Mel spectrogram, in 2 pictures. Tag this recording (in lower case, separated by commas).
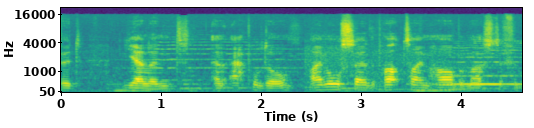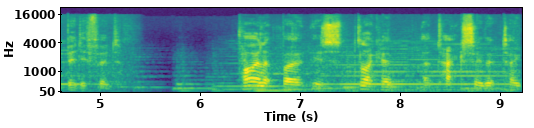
speech, music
